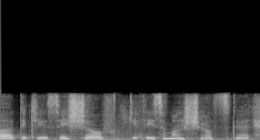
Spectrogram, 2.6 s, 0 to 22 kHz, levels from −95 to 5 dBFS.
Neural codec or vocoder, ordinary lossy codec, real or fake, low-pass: codec, 16 kHz, 0.5 kbps, X-Codec, HuBERT features, trained on balanced general audio; AAC, 48 kbps; fake; 7.2 kHz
